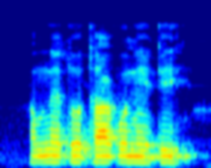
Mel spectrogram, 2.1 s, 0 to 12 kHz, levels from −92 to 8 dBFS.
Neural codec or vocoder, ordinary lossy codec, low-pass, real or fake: codec, 16 kHz, 8 kbps, FunCodec, trained on LibriTTS, 25 frames a second; MP3, 64 kbps; 7.2 kHz; fake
